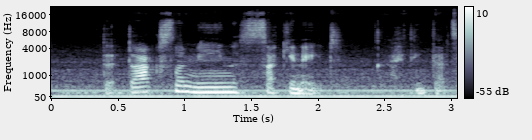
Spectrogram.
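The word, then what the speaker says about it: doxylamine: all that is is damine damine this one's really hard to say do damine succinate so I'm going to spell it just in case I'm not saying it correctly but it is d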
